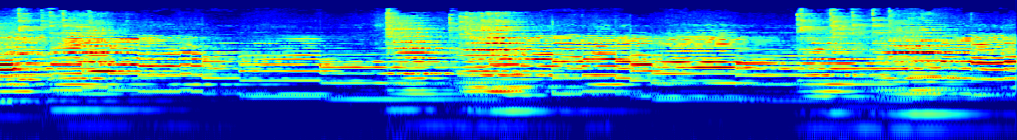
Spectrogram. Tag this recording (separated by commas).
Brass instrument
